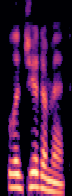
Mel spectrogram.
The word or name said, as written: legitimate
